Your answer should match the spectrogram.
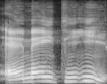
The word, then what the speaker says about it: made: 그런데 MAD는 화난이란 발음일 경우에는 mad죠. 영화 매드맥스도 있고 그런데 made라고 할 때에는 made.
